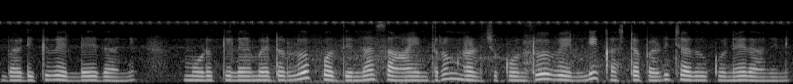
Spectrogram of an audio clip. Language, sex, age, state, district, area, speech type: Telugu, female, 60+, Andhra Pradesh, Kakinada, rural, spontaneous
